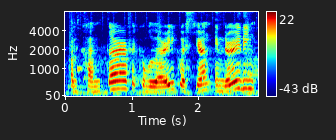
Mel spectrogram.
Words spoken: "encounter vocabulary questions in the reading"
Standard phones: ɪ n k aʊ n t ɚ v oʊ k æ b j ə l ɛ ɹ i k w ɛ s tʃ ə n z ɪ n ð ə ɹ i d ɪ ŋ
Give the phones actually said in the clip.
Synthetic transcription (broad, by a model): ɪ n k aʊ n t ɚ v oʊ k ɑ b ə l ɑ ɹ i k w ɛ s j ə n ɪ n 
